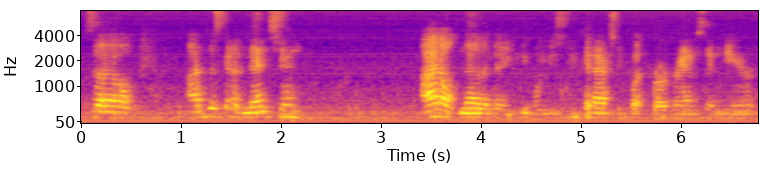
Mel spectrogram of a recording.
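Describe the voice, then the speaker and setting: A man's voice: mid-range voice, flat delivery, moderate pace. A man in a hands-on training session, explaining equipment in a casual, rambling way that wanders off on tangents. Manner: informal, rambling, digressing. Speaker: equipment trainer, service technician. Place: room with running lab machinery. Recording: distant mic, loud machine noise. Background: loud compressor and vacuum pump noise.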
